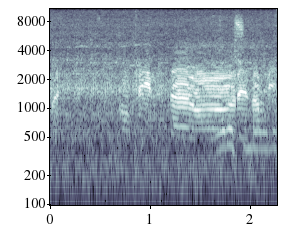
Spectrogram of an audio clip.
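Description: A voice coming over a military field radio, thin and nasal as through a handset, with a drawn-out held sound in the second half.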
